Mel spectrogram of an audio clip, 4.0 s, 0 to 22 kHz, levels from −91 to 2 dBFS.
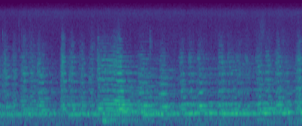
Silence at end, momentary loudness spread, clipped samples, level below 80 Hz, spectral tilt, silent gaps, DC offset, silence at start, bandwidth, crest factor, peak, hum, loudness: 0 s; 6 LU; under 0.1%; -64 dBFS; -4 dB/octave; none; under 0.1%; 0 s; over 20 kHz; 18 dB; -22 dBFS; none; -39 LUFS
